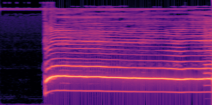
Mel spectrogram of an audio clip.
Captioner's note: screaming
